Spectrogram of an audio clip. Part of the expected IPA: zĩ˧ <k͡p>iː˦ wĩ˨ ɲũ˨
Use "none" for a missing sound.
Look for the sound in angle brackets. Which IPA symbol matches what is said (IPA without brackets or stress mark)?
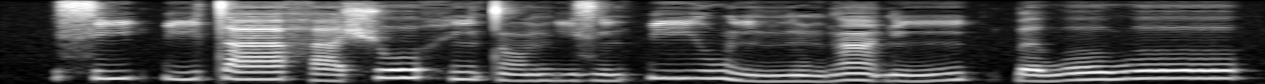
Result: k͡p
